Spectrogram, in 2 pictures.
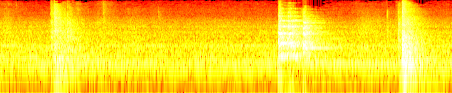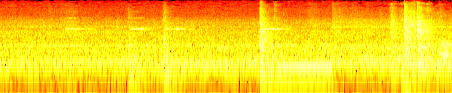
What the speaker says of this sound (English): Now we're going to put this milk in the microwave.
